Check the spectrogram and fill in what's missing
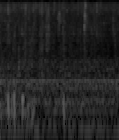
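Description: A can of beer pours into a steak marinade, a faint, steady liquid trickle with a few soft low thumps near the start.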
